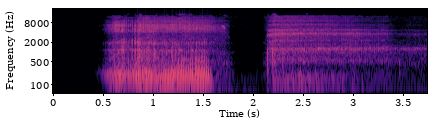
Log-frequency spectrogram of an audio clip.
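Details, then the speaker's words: A person snoring while asleep, played as a sound-recognition exercise in a cognitive training program for older adults with dementia. "이것은 사람이 내는 소리입니다 사람이 잠잘 때 내는 소리입니다"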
